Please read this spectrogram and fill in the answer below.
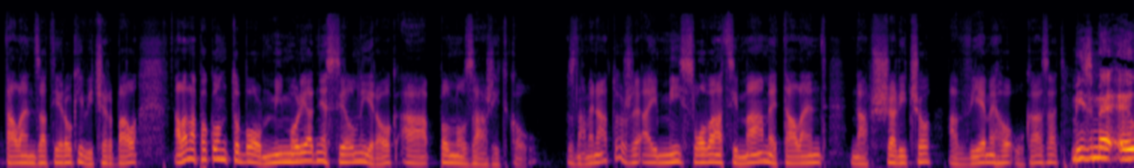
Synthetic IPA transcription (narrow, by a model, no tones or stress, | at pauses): t̪alɛnd̪zat̪ɪɛɾɔkiʋit͡ʃɛɾpalalɛnapɔkɔnt̪ɔbɔlmimɔɾɪad̪ɲɛsilniːɾɔkapl̩nɔzaːʒit̪kɔ̰ʊ | znamɛnaːt̪ɔʒɛʔajmislɔʋaːt͡simaːmɛt̪alɛnt̪nafʃɛlit͡ʃɔaʋɪɛmɛɦɔʔukaːzacmizmɛʔɛ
